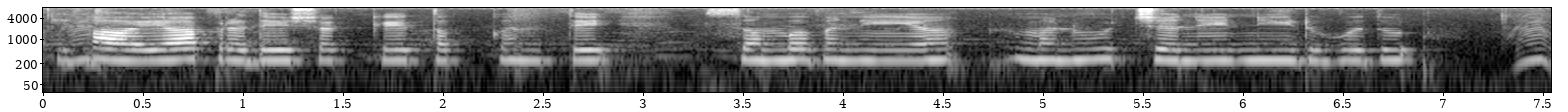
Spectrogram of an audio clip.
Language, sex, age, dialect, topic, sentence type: Kannada, male, 18-24, Dharwad Kannada, agriculture, statement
